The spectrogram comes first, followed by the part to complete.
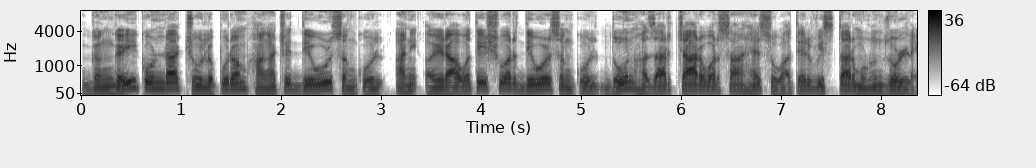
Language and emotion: Goan Konkani, neutral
